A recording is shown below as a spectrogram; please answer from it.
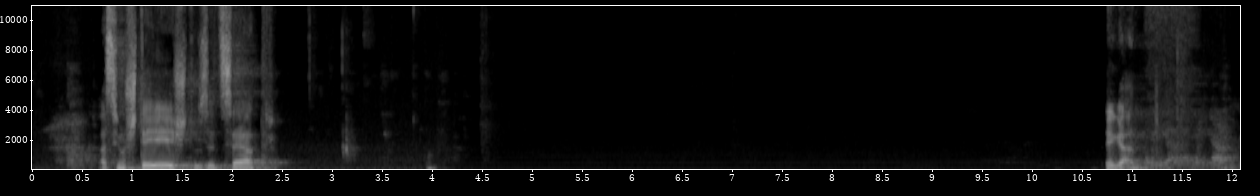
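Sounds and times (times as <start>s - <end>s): man speaking: 0.7s - 2.5s, 10.8s - 11.2s.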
